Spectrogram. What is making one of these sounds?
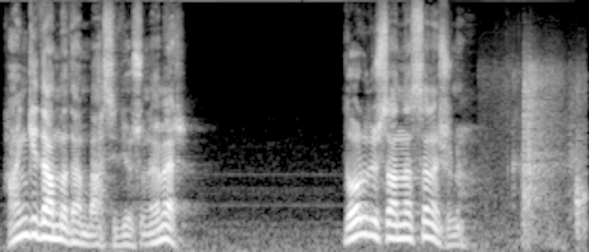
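A middle-aged man speaks firmly, close by.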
